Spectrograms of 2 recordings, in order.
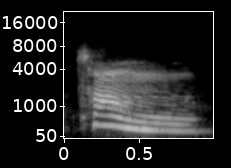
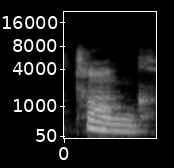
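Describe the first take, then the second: First: It ends in ng with no hard g. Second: A hard g sound is heard after the ng. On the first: The speaker calls it right. "We have the word tongue" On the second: The speaker calls it wrong. "not tongue"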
